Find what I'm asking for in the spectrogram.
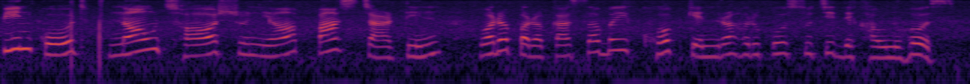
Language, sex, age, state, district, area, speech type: Nepali, other, 30-45, West Bengal, Kalimpong, rural, read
